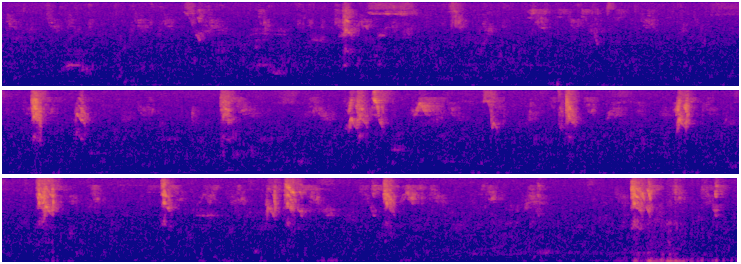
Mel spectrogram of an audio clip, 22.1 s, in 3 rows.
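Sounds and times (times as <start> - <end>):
faint bird chirps: 0.0 - 22.0.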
